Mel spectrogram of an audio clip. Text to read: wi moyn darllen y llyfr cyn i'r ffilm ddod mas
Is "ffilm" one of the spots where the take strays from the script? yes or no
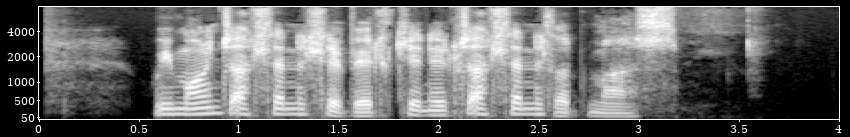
yes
